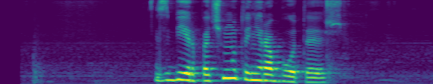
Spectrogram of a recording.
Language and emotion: Russian, neutral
